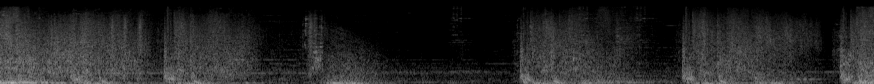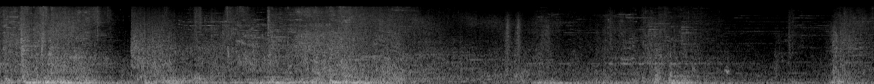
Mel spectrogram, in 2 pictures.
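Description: Spells and weapons clash in a game battle, with sharp hits and bursts.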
